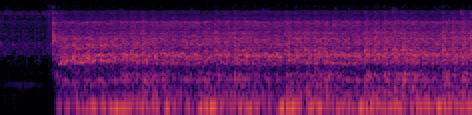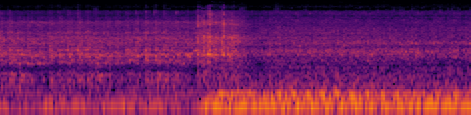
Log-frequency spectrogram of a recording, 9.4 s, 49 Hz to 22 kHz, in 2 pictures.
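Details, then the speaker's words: 1974 Ford Dentside crew cab with a 6.0L Powerstroke diesel on a 2006 F350 chassis swap, first start after priming a drained fuel system with a new battery and no coolant yet: catches at once, one brief rev, even diesel clatter, normal idle. "right now it'll work now I can do modifications and uh tidy things up"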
